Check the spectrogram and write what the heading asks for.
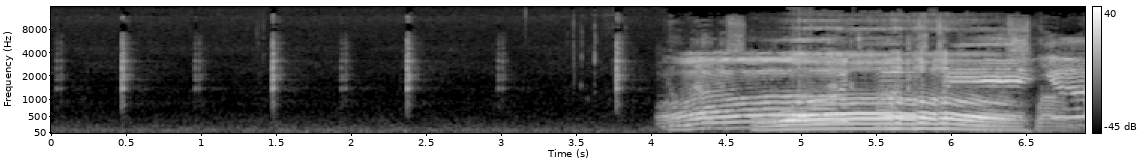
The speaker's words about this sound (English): These ticks would normally occur millions of times. That's not real. Keep watching. But we have slowed it down to show how this clock works and how the motion of it will affect the rate of ticking.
